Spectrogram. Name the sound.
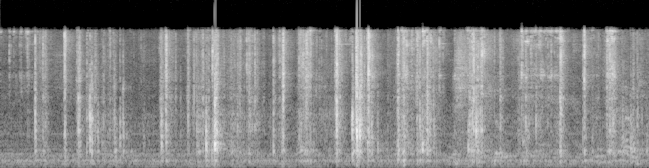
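keys being picked up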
